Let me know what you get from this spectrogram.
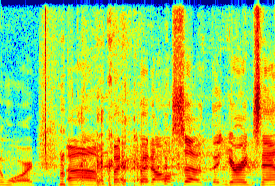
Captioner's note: laughter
